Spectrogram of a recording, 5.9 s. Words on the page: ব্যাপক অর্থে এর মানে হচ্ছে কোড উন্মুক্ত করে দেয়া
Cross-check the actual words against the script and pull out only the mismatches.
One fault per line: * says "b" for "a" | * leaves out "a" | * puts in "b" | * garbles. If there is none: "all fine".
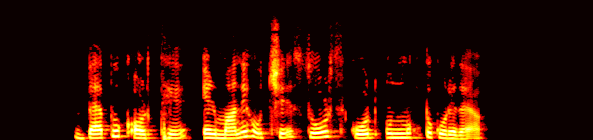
* puts in "সোর্স"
